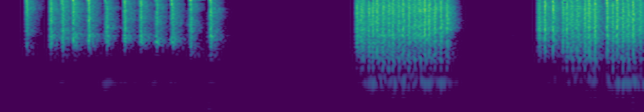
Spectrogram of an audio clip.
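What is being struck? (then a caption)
Plastic magnetic drawing tablet with steel beads. A yellow magnetic pen is moved along the lines of a black plastic magnetic drawing tablet filled with steel beads, making bright, crisp bead clicks. A quick series of separate clicks is followed by two dense, rapid rattling bursts of beads snapping into place, with short quiet pauses between them.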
